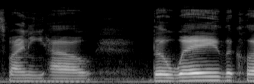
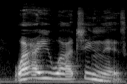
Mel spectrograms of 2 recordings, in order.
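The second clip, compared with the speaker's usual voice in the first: put-on high, raised yell; 9 semitones higher than usual. Speaker recalls reacting while someone watched a violent episode, retelling a yell. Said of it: "I'm like yelling".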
